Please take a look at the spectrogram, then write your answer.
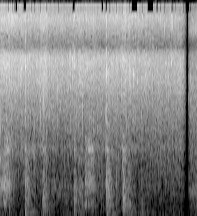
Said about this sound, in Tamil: இப்போ இது நல்லா கலந்து விட்டு வதக்கி விட்டுக்கலாம்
